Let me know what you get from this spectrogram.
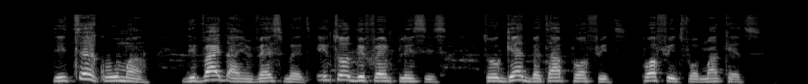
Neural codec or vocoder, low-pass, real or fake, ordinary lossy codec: none; none; real; none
